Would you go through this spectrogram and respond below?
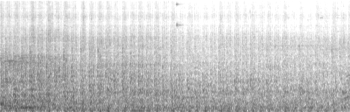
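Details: Dense engine-like rumble with rapid rattling pulses throughout, like a running vehicle, and no clear animal voice.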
